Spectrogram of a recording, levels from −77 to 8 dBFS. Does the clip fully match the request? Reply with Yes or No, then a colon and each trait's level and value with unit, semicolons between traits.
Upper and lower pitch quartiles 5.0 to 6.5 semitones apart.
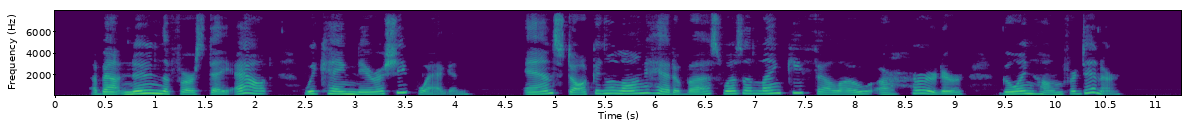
Yes: average, 5.3 semitones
